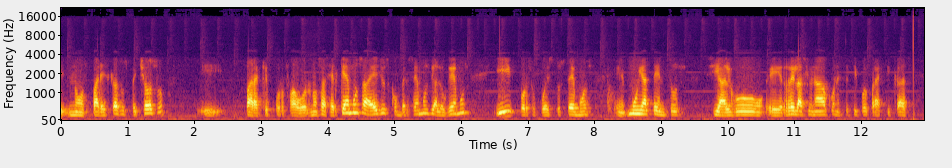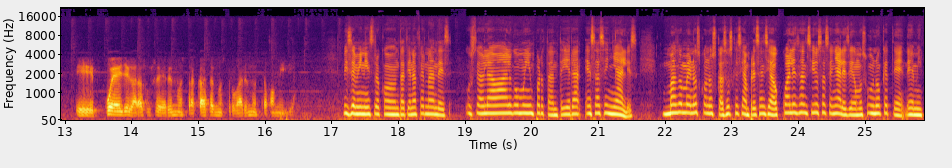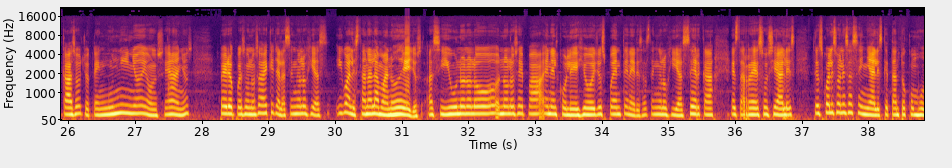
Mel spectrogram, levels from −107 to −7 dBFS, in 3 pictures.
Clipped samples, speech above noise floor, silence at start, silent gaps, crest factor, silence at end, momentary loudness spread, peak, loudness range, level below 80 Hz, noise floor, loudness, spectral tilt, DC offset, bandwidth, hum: under 0.1%; 31 dB; 0 s; none; 16 dB; 0 s; 13 LU; 0 dBFS; 7 LU; -44 dBFS; -46 dBFS; -15 LUFS; -5.5 dB/octave; under 0.1%; 13.5 kHz; none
